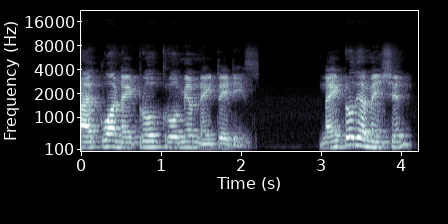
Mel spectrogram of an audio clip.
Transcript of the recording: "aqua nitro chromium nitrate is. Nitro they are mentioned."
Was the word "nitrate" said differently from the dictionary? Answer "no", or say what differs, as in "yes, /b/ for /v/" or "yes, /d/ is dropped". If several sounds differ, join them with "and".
no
